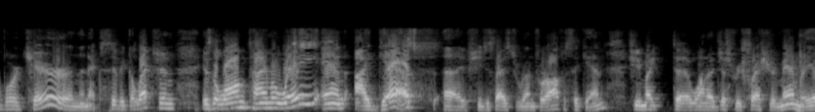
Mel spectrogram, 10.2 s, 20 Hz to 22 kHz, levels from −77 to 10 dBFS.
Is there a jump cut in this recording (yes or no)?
no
